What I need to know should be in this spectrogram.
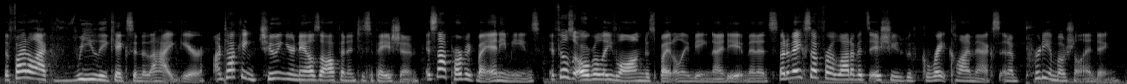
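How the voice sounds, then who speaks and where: A young woman reviewing films in casual chat, sarcastic and swearing freely, with sudden jumps up in pitch for jokes. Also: big pitch swings, fast talker, gravelly, hardly any pauses. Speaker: film reviewer.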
